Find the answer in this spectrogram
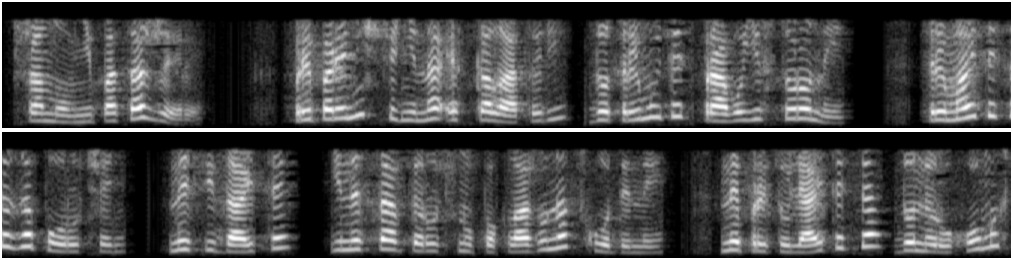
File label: khs st female, subway station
